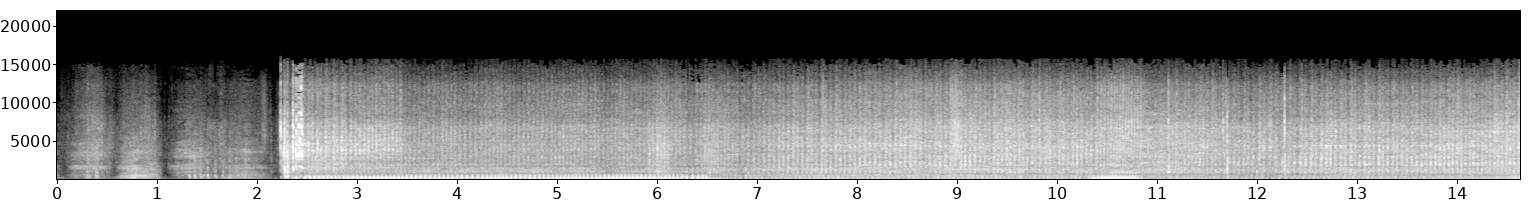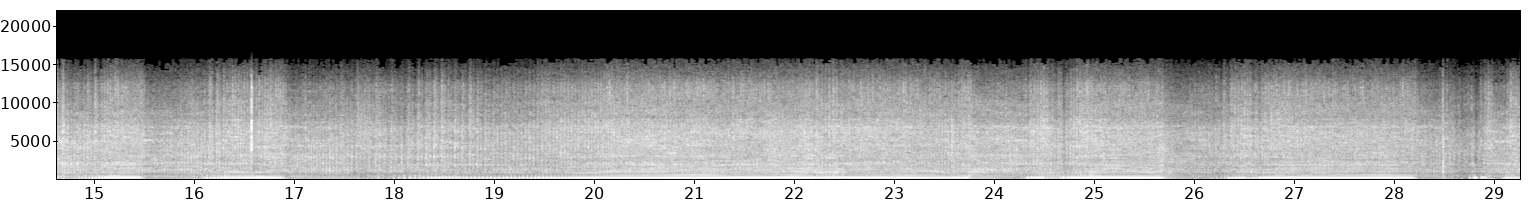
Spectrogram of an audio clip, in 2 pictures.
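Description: Beta 300 two-stroke enduro motorcycle engine. It comes in suddenly about two seconds in, then runs with the revs repeatedly rising and falling under short bursts of throttle.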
